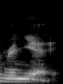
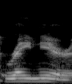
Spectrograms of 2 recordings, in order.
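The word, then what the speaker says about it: Reynier: Jean Renier, not Rainier, as I call him. – Yeah. You know, well, I hear you. You're in English pronunciation and yes. The French would say Renier.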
